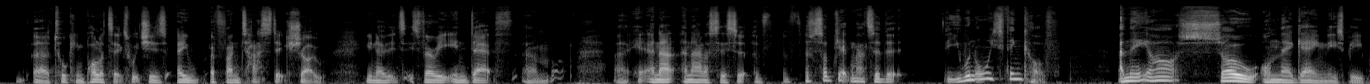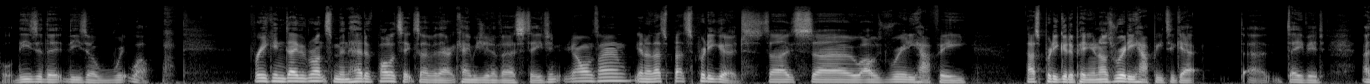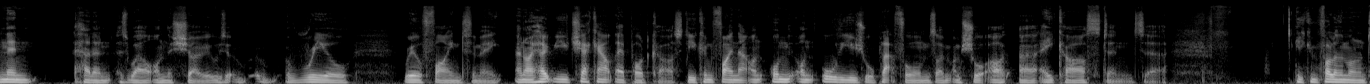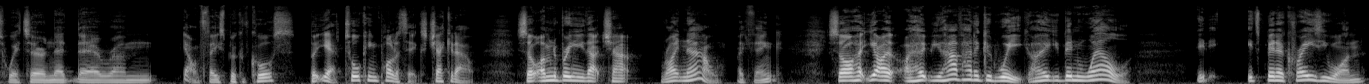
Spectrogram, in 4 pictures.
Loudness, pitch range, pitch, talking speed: -22 LUFS, 95-140 Hz, 105 Hz, 195 wpm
